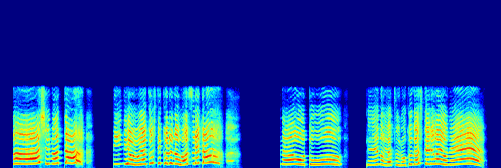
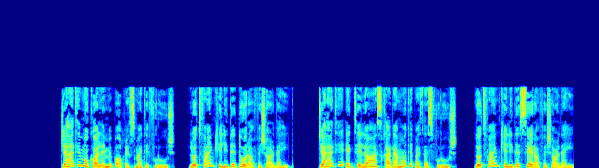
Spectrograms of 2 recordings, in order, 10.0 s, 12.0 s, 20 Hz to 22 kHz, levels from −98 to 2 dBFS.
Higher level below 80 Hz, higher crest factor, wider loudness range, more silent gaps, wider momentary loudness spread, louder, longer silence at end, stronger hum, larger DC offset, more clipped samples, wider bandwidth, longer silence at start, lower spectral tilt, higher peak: second, -80 dBFS vs -68 dBFS; about the same, 16 dB vs 20 dB; first, 6 LU vs 2 LU; first, 1.92-2.27 s, 4.87-5.60 s, 6.97-7.32 s vs 3.52-3.74 s, 5.89-6.35 s, 9.16-9.46 s; first, 15 LU vs 8 LU; first, -17 LUFS vs -30 LUFS; about the same, 0.4 s vs 0.5 s; neither; neither; neither; about the same, 11 kHz vs 11 kHz; second, 0.25 s vs 1.25 s; second, 4 dB/octave vs -4 dB/octave; first, -4 dBFS vs -12 dBFS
